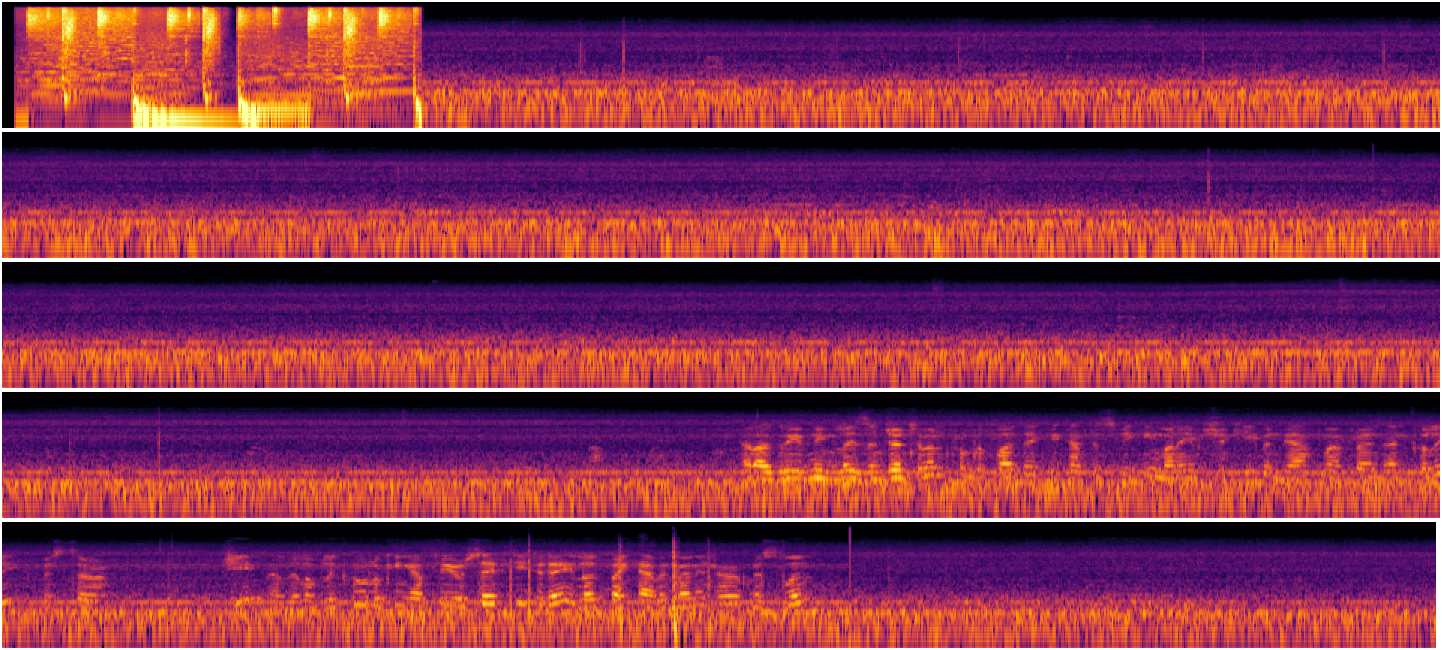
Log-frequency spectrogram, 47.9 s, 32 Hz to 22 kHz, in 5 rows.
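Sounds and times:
jet engines at taxi power: 2.0s - 47.9s.

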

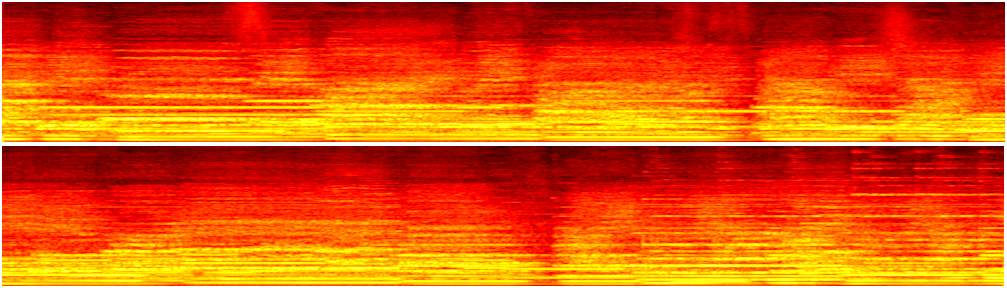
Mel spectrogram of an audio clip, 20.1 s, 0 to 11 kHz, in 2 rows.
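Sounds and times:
congregation singing a hymn: 0.0s - 20.0s
organ playing: 0.0s - 20.0s.

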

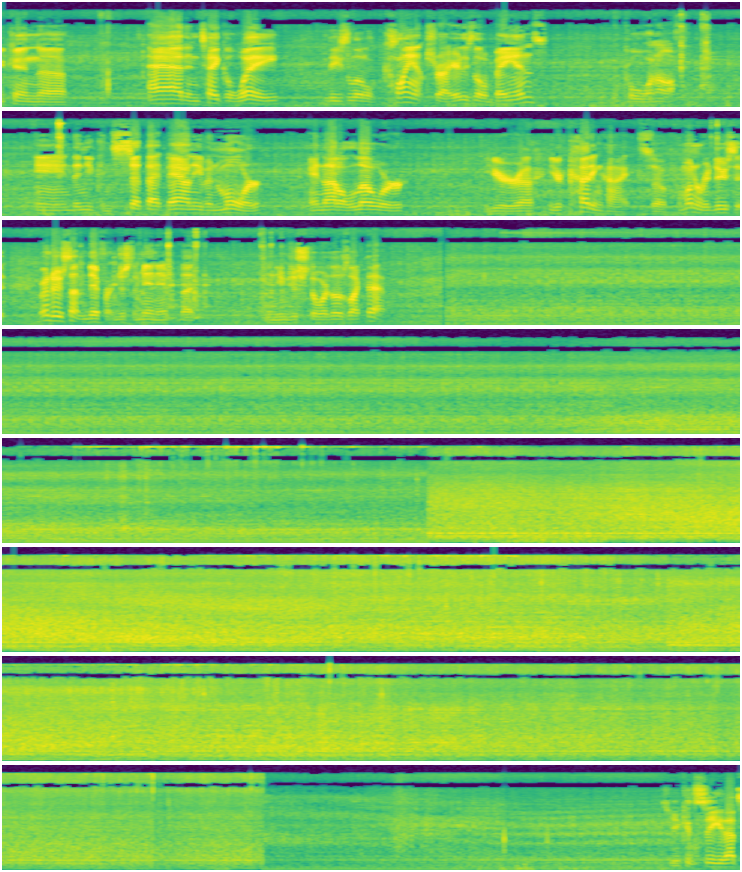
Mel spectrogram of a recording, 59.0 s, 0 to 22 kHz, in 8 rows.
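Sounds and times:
tractor engine running: 0.0s - 59.0s
rotary cutter mowing grass: 29.9s - 54.3s.

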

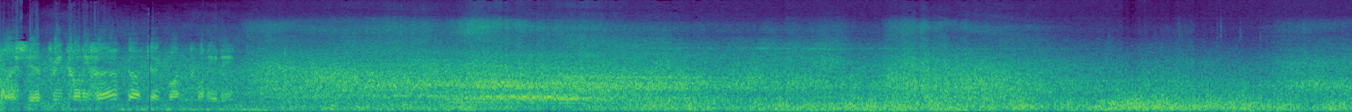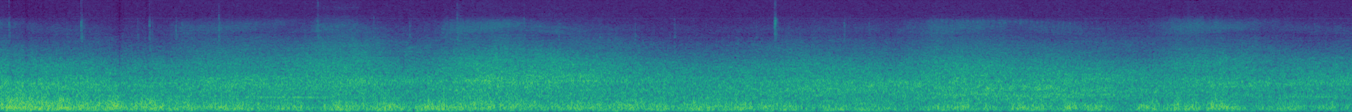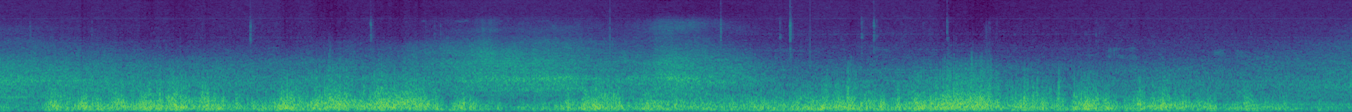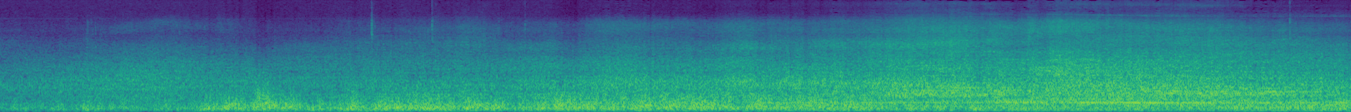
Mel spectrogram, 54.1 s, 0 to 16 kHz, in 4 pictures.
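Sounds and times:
engine whine: 0.0s - 54.0s
jet engine noise: 0.0s - 54.0s
wind buffeting microphone: 0.0s - 54.0s.

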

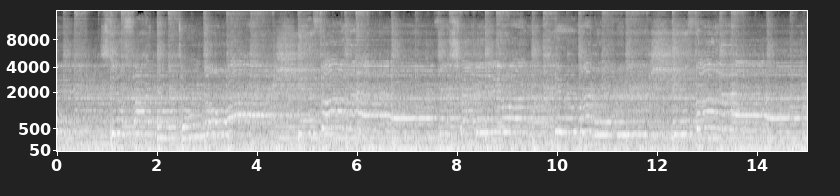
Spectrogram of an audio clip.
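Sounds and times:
pop band with steady bass: 0.0s - 15.0s.

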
